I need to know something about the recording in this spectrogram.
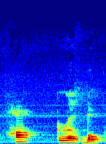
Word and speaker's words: horrible: ho o ngắn nha, horrible, đọc o dài cũng được, anh Mỹ thì đọc là o dài ha.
